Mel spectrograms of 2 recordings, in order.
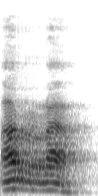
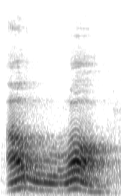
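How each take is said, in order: First: The R is pronounced thin and light. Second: The R is pronounced thick and heavy. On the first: The speaker calls it wrong. "bukan ar-ra" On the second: The speaker calls it right. "dibaca tafkhim atau tebal"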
